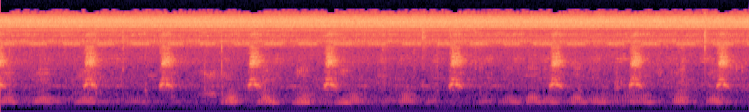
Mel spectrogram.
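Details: Frog chorus with clear, regular croaks, each a short bright note repeated about every three-quarters of a second, over quieter lower croaking and an unbroken high hiss.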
